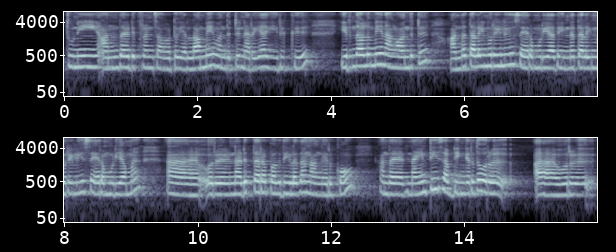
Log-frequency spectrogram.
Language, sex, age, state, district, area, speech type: Tamil, female, 30-45, Tamil Nadu, Erode, rural, spontaneous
